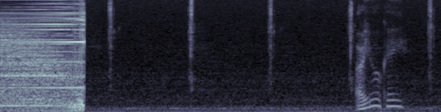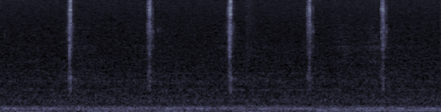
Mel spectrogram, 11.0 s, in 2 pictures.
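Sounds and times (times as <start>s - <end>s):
faint low hum: 0.0s - 11.0s
clock ticking: 2.3s - 2.6s, 4.3s - 5.6s, 6.2s - 6.6s, 8.3s - 10.6s.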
